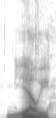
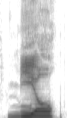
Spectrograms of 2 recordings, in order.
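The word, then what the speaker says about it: Miele: I'd probably go Italian my last name means honey in Italian that's fun meell but no one knows how to say it they're like meal uh Michael meal to the at the airport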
